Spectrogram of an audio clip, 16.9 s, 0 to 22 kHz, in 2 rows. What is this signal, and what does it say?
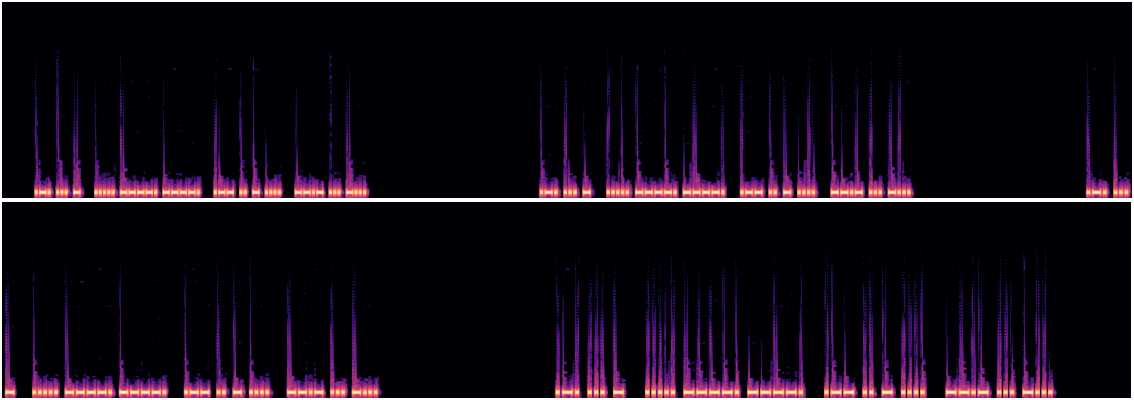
Morse code, heard as a keyed tone, about 64 wpm, 700 Hz. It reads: RST 599 WITH QSB RST 599 WITH QSB RST 599 WITH QSB RST 599 WITH QSB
